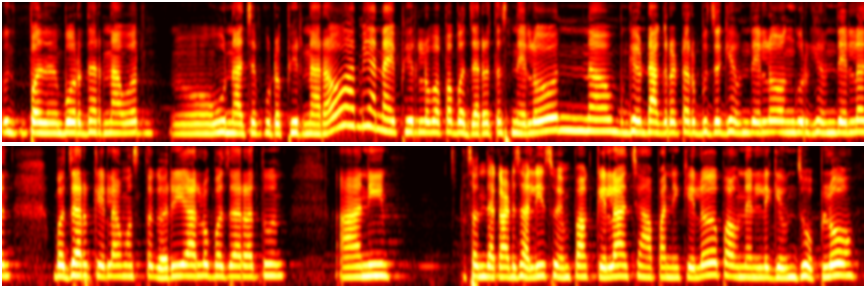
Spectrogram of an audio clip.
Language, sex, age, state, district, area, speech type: Marathi, female, 30-45, Maharashtra, Wardha, rural, spontaneous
